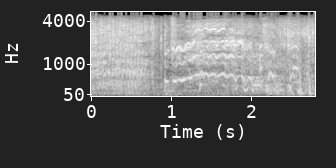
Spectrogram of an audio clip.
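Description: A horse neighs in a loud, quavering whinny whose pitch wavers up and down over a rough, noisy background.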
